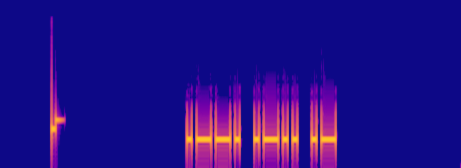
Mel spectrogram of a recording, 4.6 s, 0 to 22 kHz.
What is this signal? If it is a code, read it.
Morse code, heard as a keyed tone, about 25 wpm, 700 Hz. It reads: PLA
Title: Top Three Letter Combinations in Words 25wpm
